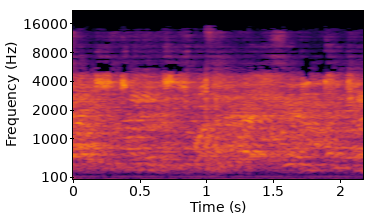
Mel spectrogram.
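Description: Chatter of many voices, too blurred to make out, with a few short knocks of cornhole bags landing on the boards.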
